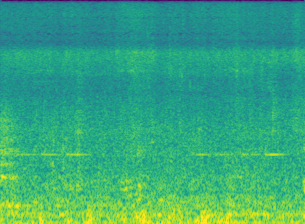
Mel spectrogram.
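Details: Steady low vehicle rumble with wind buffeting the microphone and no animal voice present.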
